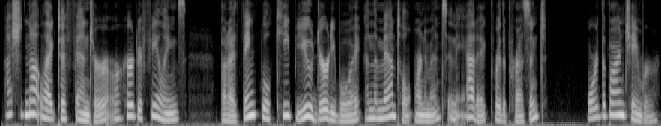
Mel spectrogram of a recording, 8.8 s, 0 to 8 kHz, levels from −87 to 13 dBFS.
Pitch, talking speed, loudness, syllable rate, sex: 195 Hz, 225 wpm, -16 LUFS, 5.5 syllables/s, female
